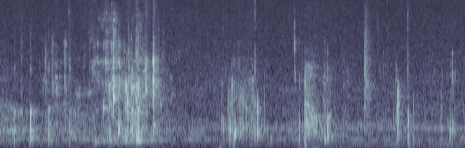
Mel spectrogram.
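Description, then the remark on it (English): Someone takes a swig of water: wet, squishy mouth and liquid sounds with a brief burst of gulping, followed by a few softer clicks and swallows, no talking. “Let's take a swig of water real quick.”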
